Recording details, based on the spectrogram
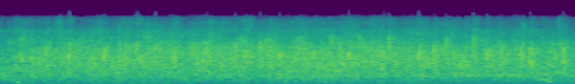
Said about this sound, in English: And I thank you very much for listening to our panel. Big round of applause.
